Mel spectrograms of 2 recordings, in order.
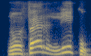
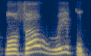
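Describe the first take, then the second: First: The r sound is light and thin. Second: The r sound is heavy and thick. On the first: The speaker calls it right. "maka ra tersebut dibaca nipis, dibaca tarqiq" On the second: The speaker calls it wrong. "jangan dibaca ... Itu salah. Karena itu ditebalkan"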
